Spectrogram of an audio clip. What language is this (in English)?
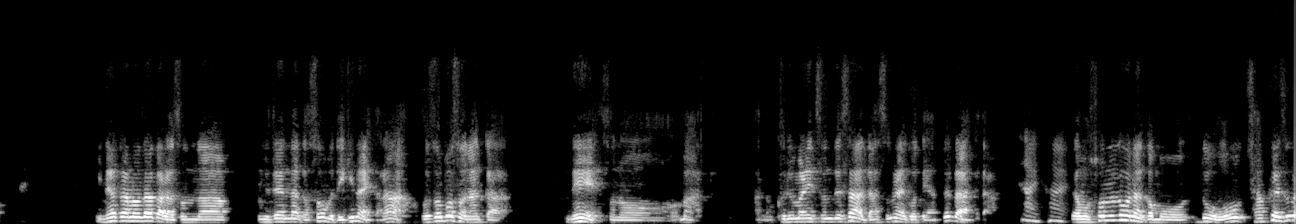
Japanese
